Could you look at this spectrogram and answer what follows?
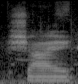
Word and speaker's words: Chai: So how do you pronounce it? So her first name, Chai T? Shy T. Okay, Shy.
